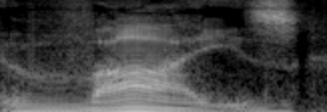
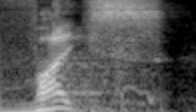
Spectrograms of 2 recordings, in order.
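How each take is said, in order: First: The name sounds like the start of visor. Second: The name sounds like the word vice. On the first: The speaker calls it wrong. "Who the fuck's pronouncing it Vise? Like a visor?" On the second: The speaker calls it right. "It's Vice"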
